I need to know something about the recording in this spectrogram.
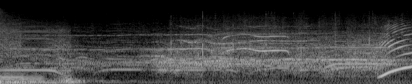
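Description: A live rock band with electric guitars finishes a song, the music stopping under a second in. A studio crowd then cheers and whoops, with one loud rising-and-falling whoop near the end.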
